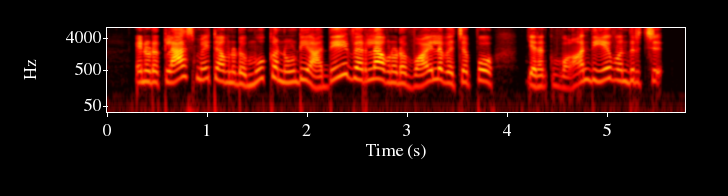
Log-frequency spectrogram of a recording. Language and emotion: Tamil, disgusted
